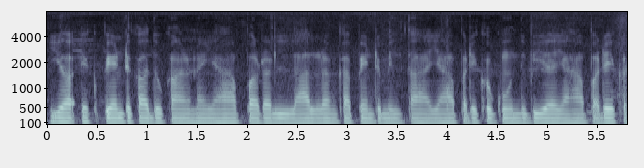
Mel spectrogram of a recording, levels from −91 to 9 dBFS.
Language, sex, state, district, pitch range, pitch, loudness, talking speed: Hindi, male, Bihar, West Champaran, 110-115 Hz, 115 Hz, -19 LUFS, 245 wpm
